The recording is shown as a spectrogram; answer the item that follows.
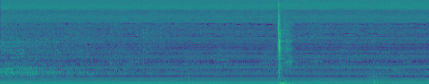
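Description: Steady electrical mains hum from the stage sound system between items, with one short click about three seconds in.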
